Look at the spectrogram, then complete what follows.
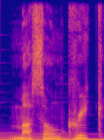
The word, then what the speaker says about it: Mazon Creek: The world famous Mason Creek fossil beds. Yes, that is how you pronounce it.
